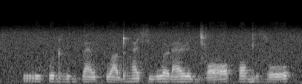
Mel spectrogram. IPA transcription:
rixʷœɖʱuɡ bæ xʷɑ ɖʱæɕi wœɽæ ɭid͡ʑɔ | ɔɡiɮo

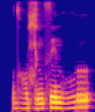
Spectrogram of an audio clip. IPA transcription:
dʱɔ̤ɕə̤n sen o̤r

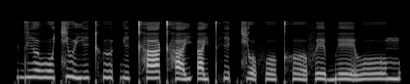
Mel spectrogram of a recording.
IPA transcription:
di˧ə̯ʋo˧ t͡ɕɯː˥˨ji˧kʰɯː˧t̚ji˩ kʰaː˧˥kʰa˩˧jʔa˩jt̪ʰi˧˩t̚ t͡ɕo˧˩ foː˩ kʰɤː˧˩fe˥˨ beː˧˩ʋoː˧m

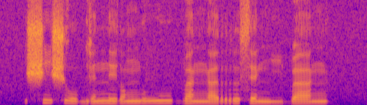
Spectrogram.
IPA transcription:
ʃi˦ʃoː˨ɡɛ˦ ne˨ɾɔ˦ŋʊ˦vuː˦ ba˨ŋa˨˦rʊ˦sɛ˨ ŋiː˨ɓaː˦ŋ

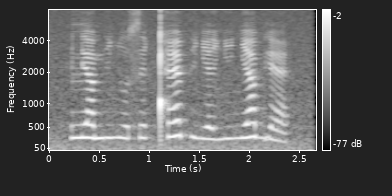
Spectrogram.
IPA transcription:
lʲamʲɨʎosɘ ǃʰæpʲɘʎæɐ̯ʎi ʎabʲæ

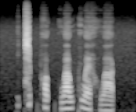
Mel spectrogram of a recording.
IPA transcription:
t͡ɕə˦˥p̚hɔ˨˩t̚hwa˨˦wkwɛ˨˩ hwaː˨˩k̚

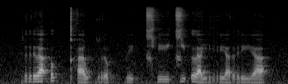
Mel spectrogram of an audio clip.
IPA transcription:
prɯ˦˥a̯ʔo˥˩k̚ pʰa˩˦wpro˨˩k̚pi˨˩ʔ t͡ɕʰiː˧t͡ɕi˦˥ʔla˩˦j ri˨˩a̯ri˧a̯

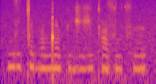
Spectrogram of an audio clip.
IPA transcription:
nziǀɛbʌŋ͡ǃæw kɪd͡ʒɪʒɪkʰɑ sut͡sʰə˞

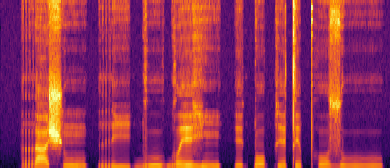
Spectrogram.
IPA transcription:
ra˨ʃũ˨ | riː˨ɡ͡buː˦ ɡʷeː˦ɣĩ˨ | ɪ˨k͡po˦kɪ˦tɪ˦ pʰo˨ zuː˦

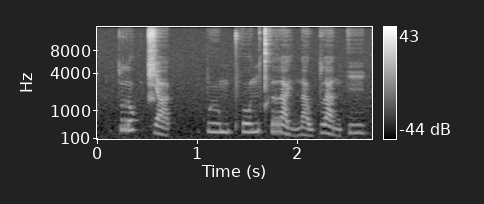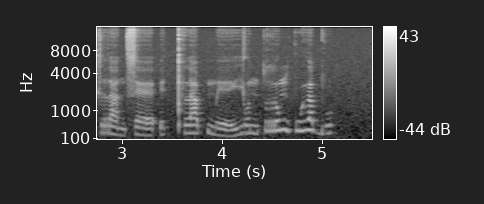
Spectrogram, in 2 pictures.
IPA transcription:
pro˥˩k̚t͡ɕa˨˩k̚ | pɯː˧mpʰo˦˥n kʰra˨˩jna˩˦wpla˨˩nkiː˧ kra˨˩nsɛː˩˦ʔe˨˩k̚pʰla˦˥p̚ meː˩˦ jo˧npro˥˩mkwɯ˥˩a̯ bu˥˩k̚

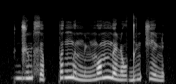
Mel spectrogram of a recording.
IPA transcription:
d͡ʒy˦˨ɳxɛ˩pːɛ˥ ŋ͡mɪ˩n̪i˩˧ɳ n̪ɔ˥ n̪ɛ˩˧ɳo˧˩˧ d̪i˥ɳt͡ʃi˧˩˧ɳ

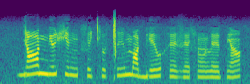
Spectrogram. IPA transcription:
ɟɑ mʲøɕeŋ ɬicʰɯǀimɑ bʲeʊ̯he zeɬõlepʲɑ̃

